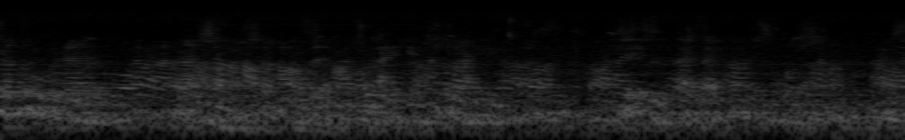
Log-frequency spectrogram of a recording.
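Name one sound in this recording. A man speaks steadily through a microphone in a large room with a slight echo.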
